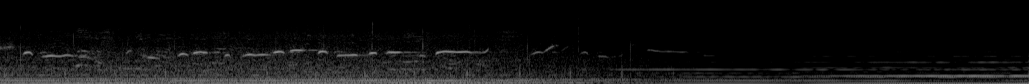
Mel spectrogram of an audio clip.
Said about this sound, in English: This is a man whistling in the street.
